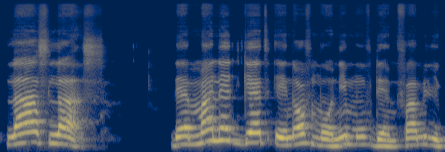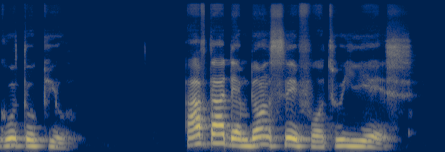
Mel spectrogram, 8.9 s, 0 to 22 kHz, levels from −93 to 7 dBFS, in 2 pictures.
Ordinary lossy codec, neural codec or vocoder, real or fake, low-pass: none; autoencoder, 48 kHz, 128 numbers a frame, DAC-VAE, trained on Japanese speech; fake; 19.8 kHz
